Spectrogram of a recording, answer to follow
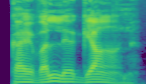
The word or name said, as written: कैवल्य-ज्ञान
